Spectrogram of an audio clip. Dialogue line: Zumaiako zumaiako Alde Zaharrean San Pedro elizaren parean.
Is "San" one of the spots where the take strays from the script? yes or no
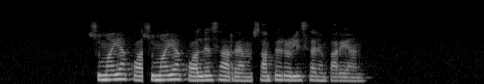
no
